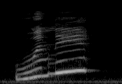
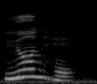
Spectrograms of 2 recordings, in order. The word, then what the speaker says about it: Unhei: "Woonie?" – the girl asked, scrunching up her face. – "Ooh, ooh, Woonie!" some kids chanted. – No, Yoon-hae corrected. "It's spelled U-N-H-E-I. It's pronounced Yoon-hae."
